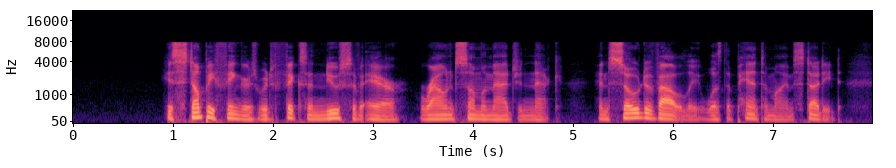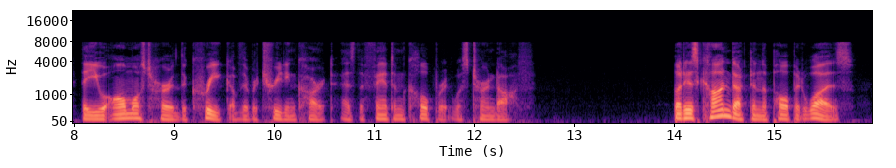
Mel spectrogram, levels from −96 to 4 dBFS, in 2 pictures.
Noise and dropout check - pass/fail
pass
